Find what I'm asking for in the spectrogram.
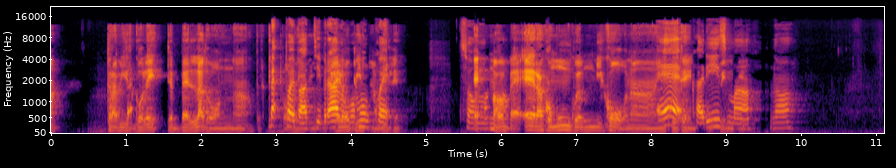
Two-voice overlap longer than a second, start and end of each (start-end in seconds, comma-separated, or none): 2.9-4.6, 8.0-9.4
